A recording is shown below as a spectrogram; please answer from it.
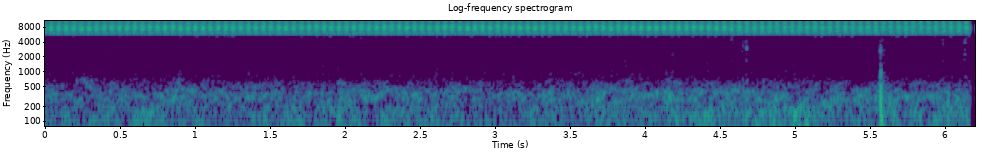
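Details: Grasshopper sitting in grass, recorded on 18 August 2017: a continuous high, hissing buzz of very rapid, even pulses that holds steady throughout, with one brief click near the end and faint low rustling underneath.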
